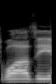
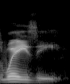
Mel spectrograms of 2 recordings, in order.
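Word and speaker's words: Swasey: Did I say S Swazy again? I meant sees. Somebody told me it's pronounced sees.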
